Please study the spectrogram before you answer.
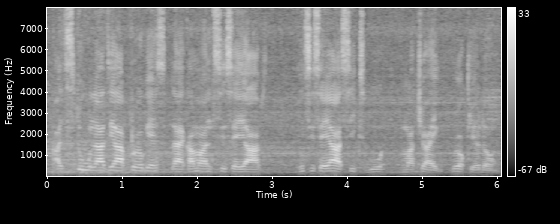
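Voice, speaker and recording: A man's voice: mid-range voice, fairly even intonation, normal speed, far from the mic. An older Jamaican man talks in casual rasta-style patois, driving points home by repeating them. He is recorded outdoors by a roadside, a little away from the mic, with faint noise around him. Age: older, about 60s. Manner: emphatic, repeats phrases. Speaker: farmer being interviewed.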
